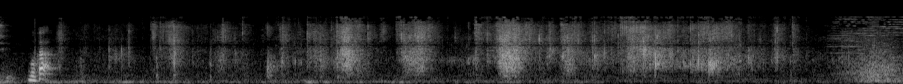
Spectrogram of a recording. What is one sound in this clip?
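Paper rustles and tears as a package is unwrapped.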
